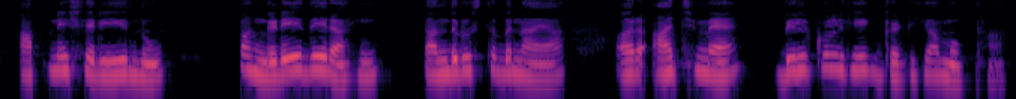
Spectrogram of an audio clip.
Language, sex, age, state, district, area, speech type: Punjabi, female, 30-45, Punjab, Kapurthala, urban, spontaneous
